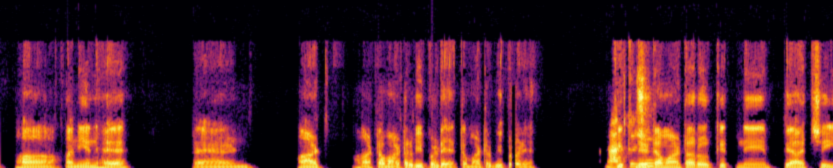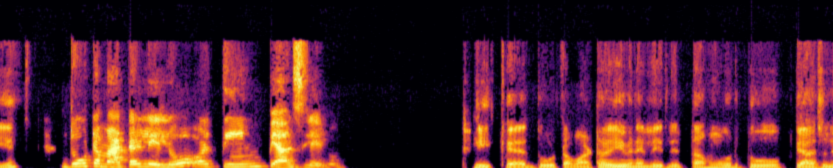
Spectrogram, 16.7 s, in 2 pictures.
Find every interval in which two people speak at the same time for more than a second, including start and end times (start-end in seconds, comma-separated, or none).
none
